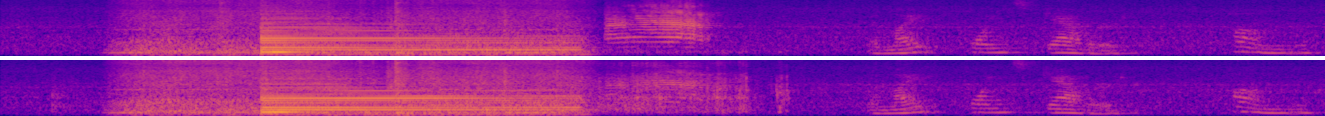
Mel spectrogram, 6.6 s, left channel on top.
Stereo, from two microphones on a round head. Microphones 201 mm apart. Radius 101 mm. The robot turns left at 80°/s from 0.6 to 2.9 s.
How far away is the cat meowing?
About 0.8 m.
